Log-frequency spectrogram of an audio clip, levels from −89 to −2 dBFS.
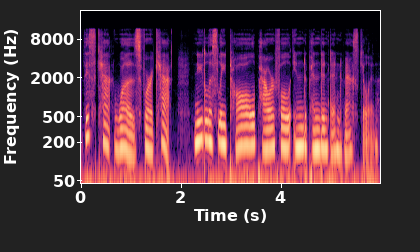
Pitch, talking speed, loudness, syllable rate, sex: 165 Hz, 120 wpm, -15 LUFS, 4.0 syllables/s, female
